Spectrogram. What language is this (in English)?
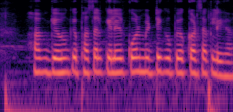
Magahi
